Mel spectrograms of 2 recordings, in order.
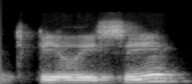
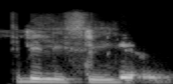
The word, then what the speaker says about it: Tbilisi: a bit more about Tbilisi and the startup ecosystem there. Yeah, first of all, Cheryl, thank you for the invitation of your podcast. Yeah, the correct pronunciation is the Tbilisi. Tbilisi.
